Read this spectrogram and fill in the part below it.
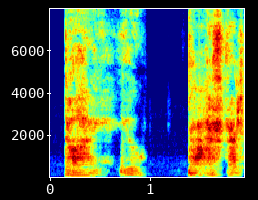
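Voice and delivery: low, hissing stage whisper. Taking a cackling foe down onto the stage, the narrator hisses: hissed stage whisper. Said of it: "I hissed in a stage whisper".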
